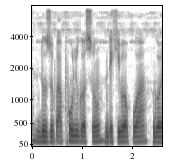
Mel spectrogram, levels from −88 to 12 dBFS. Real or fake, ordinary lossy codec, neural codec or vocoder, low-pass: real; none; none; 7.2 kHz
